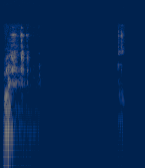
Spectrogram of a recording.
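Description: Near silence: room tone after a brief spoken "right", with one faint tick near the end.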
